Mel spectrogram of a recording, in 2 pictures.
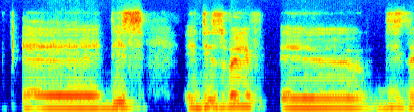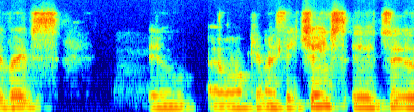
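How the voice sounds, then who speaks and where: A woman speaks at a very slow pace in a very deep, low pitch. Her voice is somewhat breathy, with fairly even intonation. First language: not English. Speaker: student presenter at science forum. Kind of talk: q&a answer to jury. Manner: halting.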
